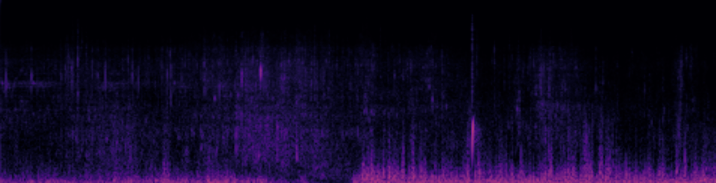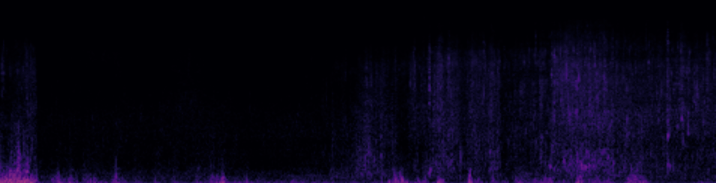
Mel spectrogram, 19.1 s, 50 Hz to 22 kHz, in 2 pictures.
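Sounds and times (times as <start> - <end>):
wind buffeting microphone: 0.0 - 18.4
waves lapping against rocks: 0.8 - 8.0, 13.9 - 19.0.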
